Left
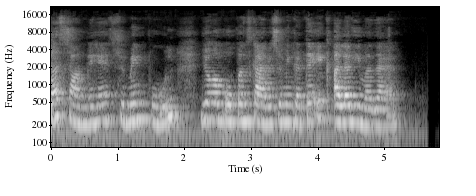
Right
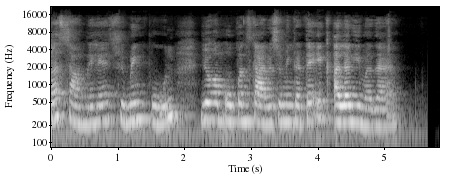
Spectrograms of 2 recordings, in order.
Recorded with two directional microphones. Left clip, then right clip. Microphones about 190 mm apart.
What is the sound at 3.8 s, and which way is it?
Speech, 15° right (ahead or behind).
